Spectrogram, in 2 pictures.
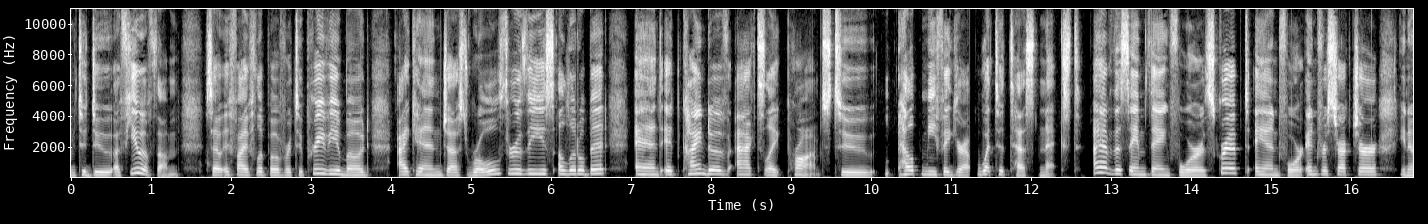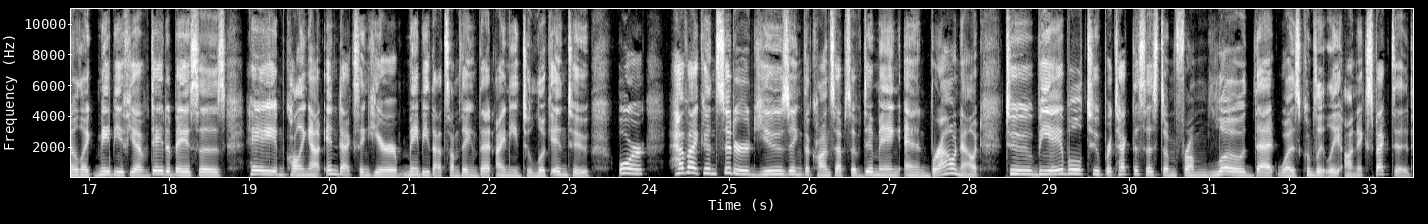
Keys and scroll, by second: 1.6 super+e.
